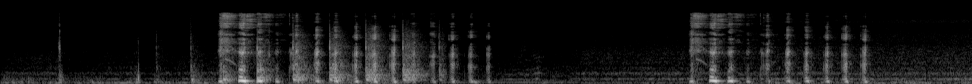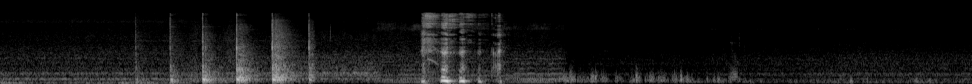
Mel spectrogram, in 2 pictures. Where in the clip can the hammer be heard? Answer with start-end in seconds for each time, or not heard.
1.6-4.5, 11.1-12.9.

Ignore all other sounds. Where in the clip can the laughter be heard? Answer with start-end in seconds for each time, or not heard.
2.1-4.9, 6.9-8.7, 13.9-14.8.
